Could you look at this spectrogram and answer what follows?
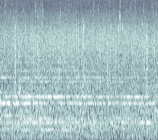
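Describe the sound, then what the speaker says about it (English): Steady rain hisses in the Oblivion Remastered video game, a dense, even downpour with scattered droplet ticks and no voices, constant from start to finish. "What is that rain effect?"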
